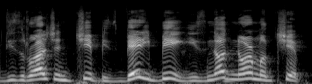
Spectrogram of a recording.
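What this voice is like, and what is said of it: Put-on Russian accent. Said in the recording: “his very bad accent ... That right there was better than the guy's Russian accent.”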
